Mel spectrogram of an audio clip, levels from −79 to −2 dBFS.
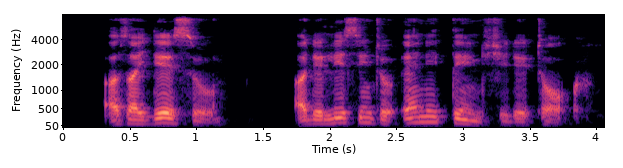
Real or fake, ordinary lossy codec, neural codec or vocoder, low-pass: real; Opus, 64 kbps; none; 7.2 kHz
